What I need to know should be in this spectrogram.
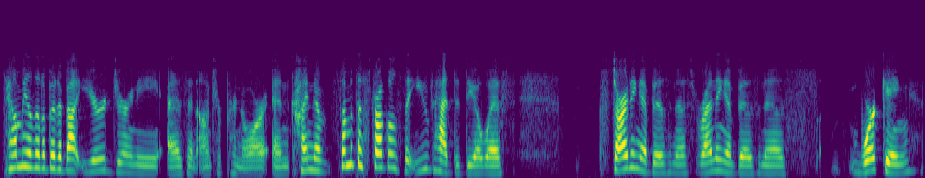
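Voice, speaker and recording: An upbeat woman hosts a podcast and delivers her lines smoothly and in a polished way. Her voice sits at a middle pitch. The sound is dry and close, a little dull. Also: expressive, a little fast, no echo. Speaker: podcast co-host and ADHD coach. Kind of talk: scripted show intro then interview.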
